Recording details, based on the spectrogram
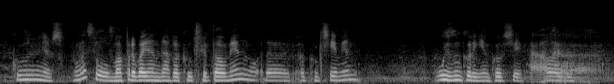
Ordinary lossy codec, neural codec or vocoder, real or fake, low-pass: none; codec, 16 kHz, 1.1 kbps, Voila-Tokenizer; fake; 7.2 kHz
